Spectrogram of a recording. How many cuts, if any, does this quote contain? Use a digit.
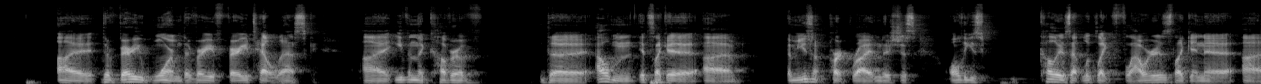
0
